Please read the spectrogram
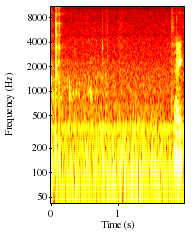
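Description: A single short metallic clink right at the start, a steel hand tool such as pliers being picked up or knocked, then a faint steady hum underneath.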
